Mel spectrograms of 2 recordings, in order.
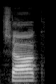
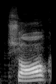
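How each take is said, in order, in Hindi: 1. स्वर 'ah' जैसा है, जैसे chaak में। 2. स्वर 'aw' जैसा है, जैसे chauk में। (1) "चाक होता है" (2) "अरे चौक नहीं होता है"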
